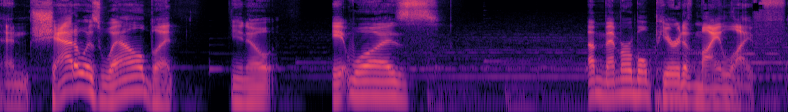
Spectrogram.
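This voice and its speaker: A man in his twenties hosting a talk show, speaking in an earnest, philosophical, halting monologue. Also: fairly low pitch, sharp tone. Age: 20s. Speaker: talk show host, game streamer.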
